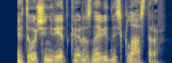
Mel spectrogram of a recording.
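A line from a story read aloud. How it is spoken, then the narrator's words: Plain clown. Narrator (Russian): сказал клоун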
